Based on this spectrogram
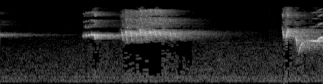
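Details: White-rumped shama master recording for training caged birds. Thin, very high whistles hold steady for about a second, then a pause, followed by a sharp rising-then-falling high whistle.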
